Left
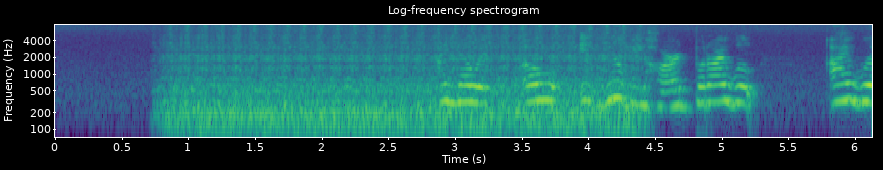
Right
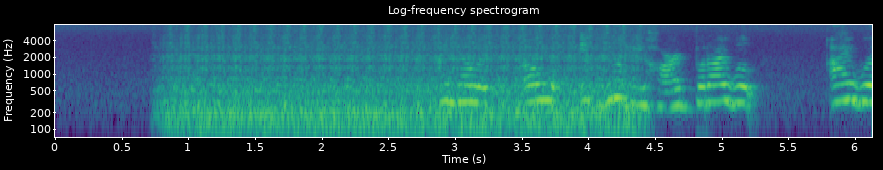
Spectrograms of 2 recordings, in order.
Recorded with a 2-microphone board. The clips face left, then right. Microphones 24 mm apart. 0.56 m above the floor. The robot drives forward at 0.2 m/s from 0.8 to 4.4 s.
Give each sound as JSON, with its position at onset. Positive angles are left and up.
{"t": 2.9, "sound": "a woman speaking", "side_deg": 20, "distance_m": 0.7}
